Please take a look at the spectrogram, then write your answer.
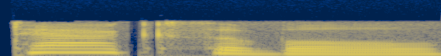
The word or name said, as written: taxable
